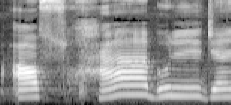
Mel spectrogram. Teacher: اصحاب الجنتی، صوت کو موٹا کر کے پڑھنا ہے، لیکن اس کا یہ مطلب نہیں ہے کہ میں حمزہ کو پر کر دوں گی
